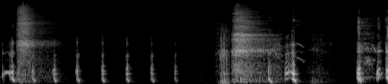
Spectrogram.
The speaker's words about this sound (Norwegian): Jeg må hoste litt av den.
